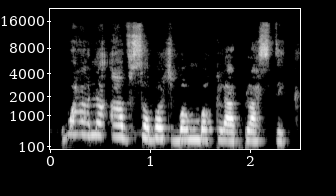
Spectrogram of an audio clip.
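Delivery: ordinary talk, nothing marked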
